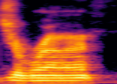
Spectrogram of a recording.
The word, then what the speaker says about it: Jaron: It's pronounced Jaron.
